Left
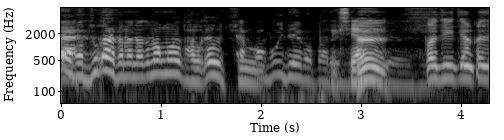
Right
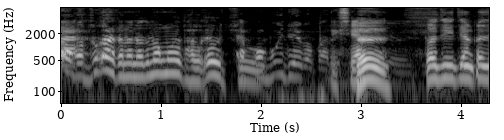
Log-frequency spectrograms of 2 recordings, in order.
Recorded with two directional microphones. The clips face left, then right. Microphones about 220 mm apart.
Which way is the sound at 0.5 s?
25° right (ahead or behind).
